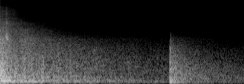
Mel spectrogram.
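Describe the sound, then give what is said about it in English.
Outgoing artillery fire in a war zone, with a heavy blast at the start whose rumbling roar slowly fades, then a second sharp, booming report followed by another decaying tail. “Outgoing artillery pursues an army once considered one of the most powerful on Earth.”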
